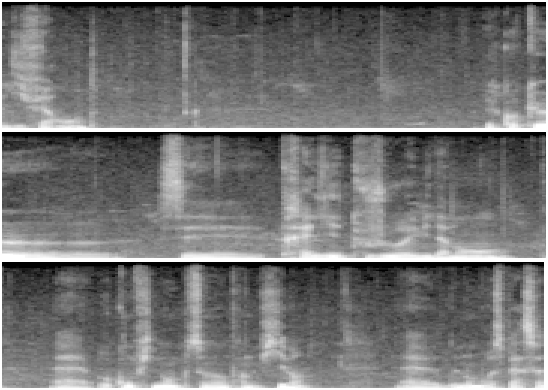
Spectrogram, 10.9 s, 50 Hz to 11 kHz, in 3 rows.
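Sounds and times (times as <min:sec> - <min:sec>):
speech: 0:00.0 - 0:00.8, 0:03.2 - 0:10.8
birds chirping outdoors: 0:00.0 - 0:10.8
rain falling: 0:00.0 - 0:10.8.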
